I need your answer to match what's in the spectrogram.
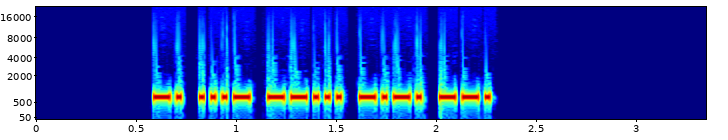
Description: Morse code, heard as a keyed tone, about 44 wpm, 700 Hz. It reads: NV7CG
